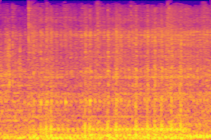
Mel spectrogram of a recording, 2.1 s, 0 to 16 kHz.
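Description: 1978 Honda Trail 90's small single-cylinder four-stroke engine running faintly and steadily as the bike rolls slowly forward.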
